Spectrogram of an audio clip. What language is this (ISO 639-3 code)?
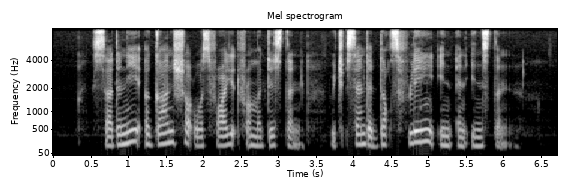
eng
